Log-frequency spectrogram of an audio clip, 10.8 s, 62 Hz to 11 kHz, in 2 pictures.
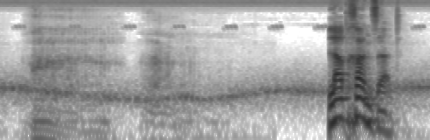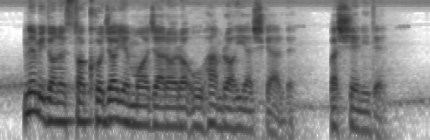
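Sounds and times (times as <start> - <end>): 
crickets chirping: 0.0 - 10.7
man snoring with deep rasping breaths: 0.4 - 2.9
speech: 4.2 - 5.1, 5.7 - 10.3.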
